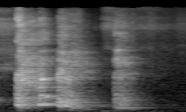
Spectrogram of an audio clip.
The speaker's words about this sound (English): I'll edit that out. Thanks. I'm joking. Just me coughing. You know what? Never mind. I'm keeping it in.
